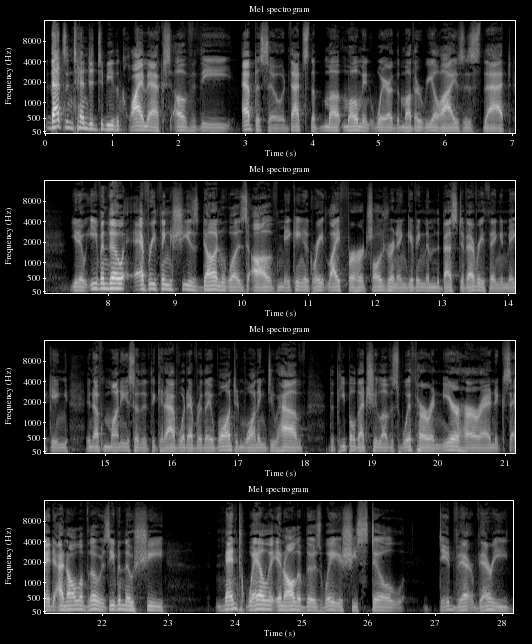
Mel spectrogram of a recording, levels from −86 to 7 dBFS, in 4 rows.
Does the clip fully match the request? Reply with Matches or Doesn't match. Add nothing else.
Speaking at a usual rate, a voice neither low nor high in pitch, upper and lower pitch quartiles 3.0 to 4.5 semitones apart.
Doesn't match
